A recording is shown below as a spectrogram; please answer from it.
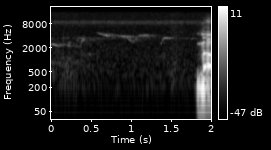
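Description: Faint, scattered short bird chirps over quiet background noise during a pause in speech; a man's voice starts again near the end.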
